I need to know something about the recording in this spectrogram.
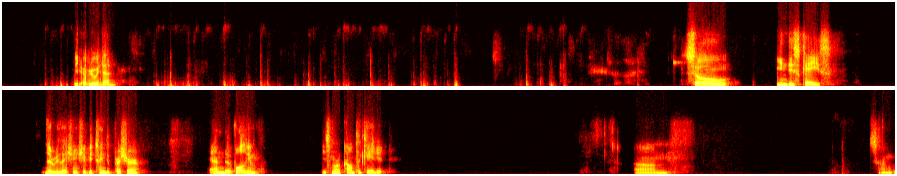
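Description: A man speaks in bursts, lecturing with short pauses.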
